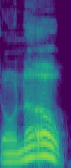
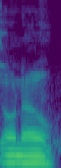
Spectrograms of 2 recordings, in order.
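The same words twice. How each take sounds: First: Higher mock dread, drawn out; rising comic alarm. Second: Soft, held-in muttered dread; suppressed dread. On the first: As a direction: feel the laugh about to escape. I feel it coming out. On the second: Retold or imitated. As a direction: keep it down, holding back a laugh. Trying to hold laughter in.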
